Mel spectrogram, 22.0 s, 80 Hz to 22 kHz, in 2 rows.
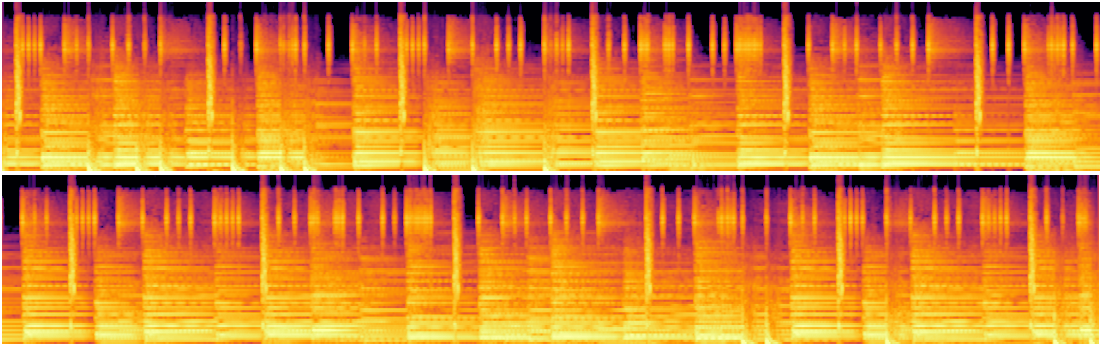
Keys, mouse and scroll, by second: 4.4 scroll down 3, 4.5 middle click, 4.6 scroll up 2, 5.2 scroll up 1, 5.7 scroll up 1, 5.9 scroll down 1, 6.1 shift+middle click, 6.3 scroll up 1, 6.5-9.2 shift+middle drag, 9.2-15.3 drag, 15.3 scroll down 1, 15.4 shift+middle click, 16.1 shift+middle click, 16.2-17.4 scroll up 1, 17.4-21.9 drag.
